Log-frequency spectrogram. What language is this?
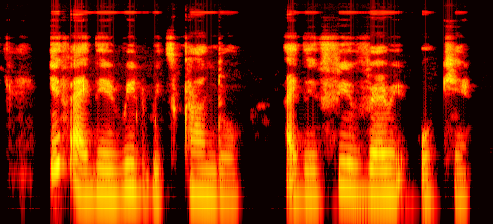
Nigerian Pidgin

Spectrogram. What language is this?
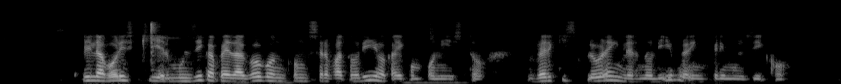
Esperanto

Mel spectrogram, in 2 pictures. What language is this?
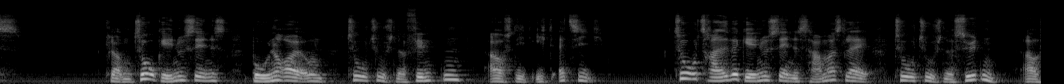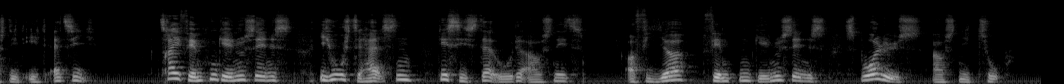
Danish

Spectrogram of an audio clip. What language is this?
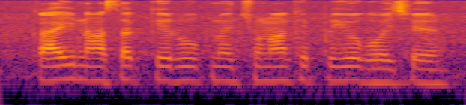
Maithili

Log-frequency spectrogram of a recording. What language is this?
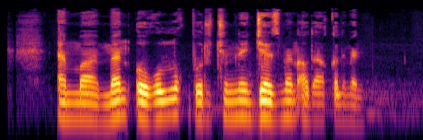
Uyghur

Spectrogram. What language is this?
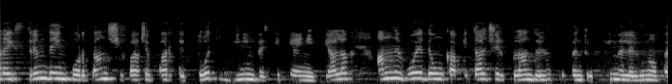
Romanian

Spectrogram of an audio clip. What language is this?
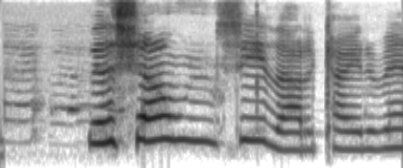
Icelandic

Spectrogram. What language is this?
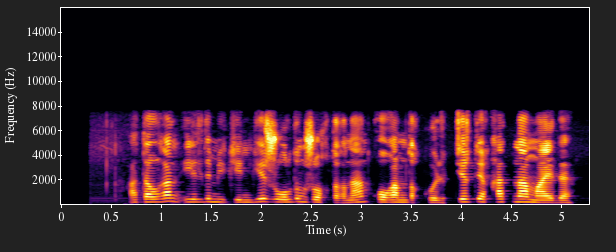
Kazakh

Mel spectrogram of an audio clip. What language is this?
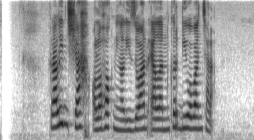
Sundanese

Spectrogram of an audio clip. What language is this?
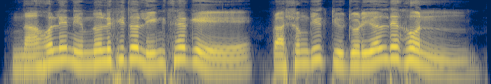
Bangla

